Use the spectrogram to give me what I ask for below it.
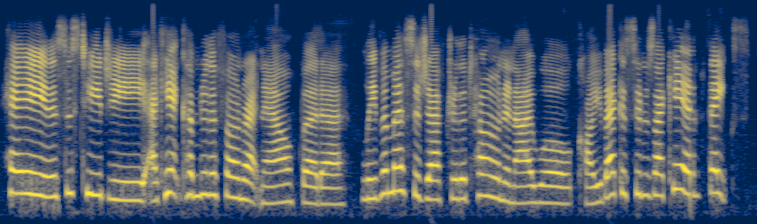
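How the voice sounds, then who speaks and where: A man's voice: very high-pitched, expressive, moderate pace, hardly any pauses, a bit bright, voice pushed up. A man voicing a young woman's casual voicemail greeting, heard over a landline phone. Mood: breezy.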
